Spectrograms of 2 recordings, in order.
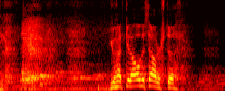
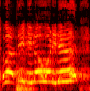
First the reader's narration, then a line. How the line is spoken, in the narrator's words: He cried out again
